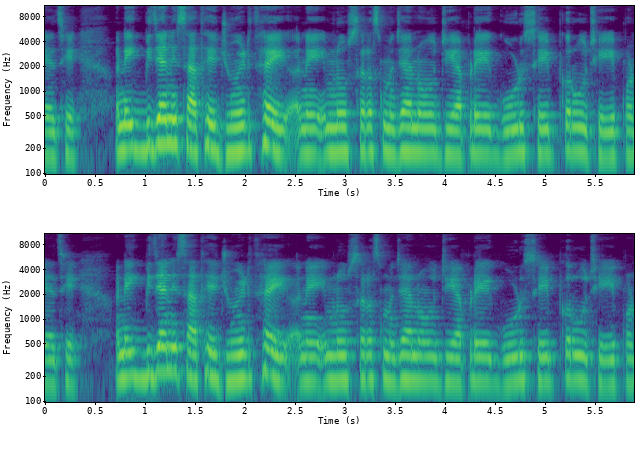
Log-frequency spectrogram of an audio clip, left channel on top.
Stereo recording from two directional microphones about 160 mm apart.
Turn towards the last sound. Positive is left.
turn(degrees=25)  # may be behind; listen again after turning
